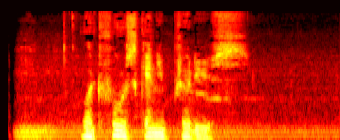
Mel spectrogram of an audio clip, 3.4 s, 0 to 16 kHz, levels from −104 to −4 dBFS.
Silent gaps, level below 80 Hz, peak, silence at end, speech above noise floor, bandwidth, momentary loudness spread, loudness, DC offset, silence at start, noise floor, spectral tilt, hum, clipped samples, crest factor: none; -38 dBFS; 0 dBFS; 1 s; 32 dB; 11.5 kHz; 19 LU; -17 LUFS; under 0.1%; 0.15 s; -49 dBFS; -6.5 dB/octave; none; under 0.1%; 18 dB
